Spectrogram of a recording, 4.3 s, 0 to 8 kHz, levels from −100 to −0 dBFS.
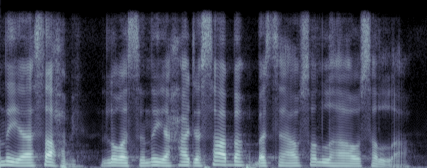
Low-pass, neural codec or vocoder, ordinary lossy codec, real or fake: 7.2 kHz; codec, 24 kHz, 3.1 kbps, DualCodec; none; fake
